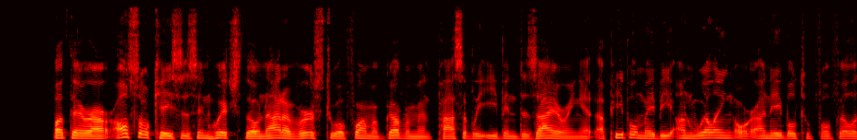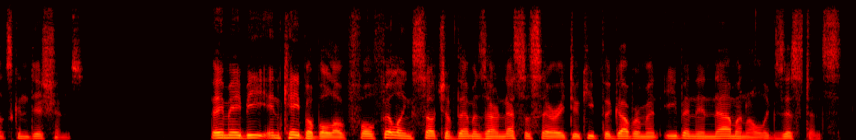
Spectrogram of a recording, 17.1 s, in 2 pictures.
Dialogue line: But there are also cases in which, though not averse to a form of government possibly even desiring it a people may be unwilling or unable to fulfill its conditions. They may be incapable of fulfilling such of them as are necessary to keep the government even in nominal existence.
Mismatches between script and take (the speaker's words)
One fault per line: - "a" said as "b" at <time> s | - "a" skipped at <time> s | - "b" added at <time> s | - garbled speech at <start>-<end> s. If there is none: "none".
none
